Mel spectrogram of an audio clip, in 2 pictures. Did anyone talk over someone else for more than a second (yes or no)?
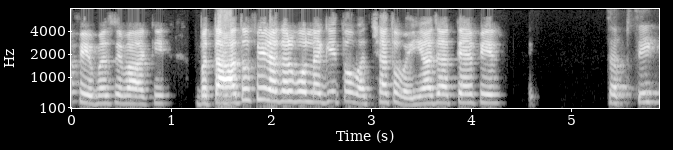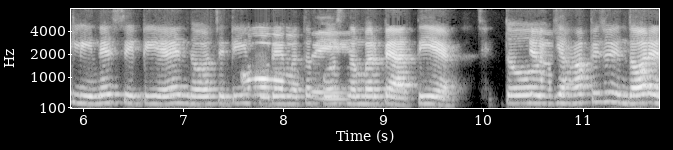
no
